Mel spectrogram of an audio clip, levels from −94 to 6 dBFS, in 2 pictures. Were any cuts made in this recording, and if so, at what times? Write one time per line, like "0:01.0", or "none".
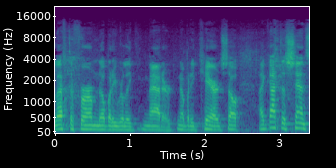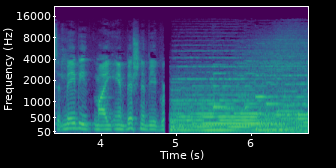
none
